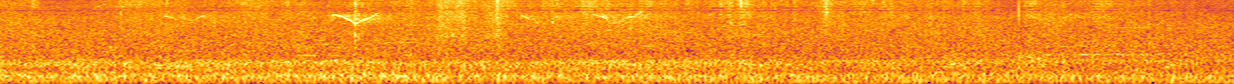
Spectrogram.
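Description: Steady outdoor background noise, with a few short high bird chirps about two to three seconds in.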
